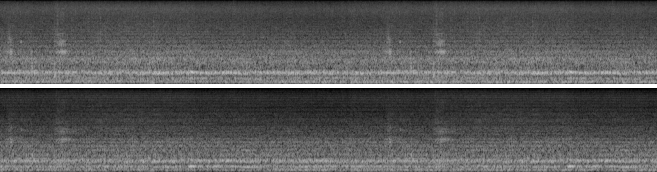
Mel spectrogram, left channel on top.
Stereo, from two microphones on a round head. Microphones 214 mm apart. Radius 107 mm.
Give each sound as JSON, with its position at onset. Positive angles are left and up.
{"t": 0.0, "sound": "an insect", "side_deg": 85, "distance_m": 0.7}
